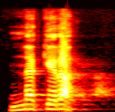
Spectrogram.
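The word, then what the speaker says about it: نكرة: This is ma'rafatun, to pronounce as ma'rafa, and this is nakiratun, to be pronounced as nakira.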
